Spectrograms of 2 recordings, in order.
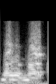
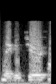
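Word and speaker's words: Megaguirus: I always thought it was Mega Mare. I don't know why. That's kind of how I always pronounce it. And then when I heard it's Mega Jiris, I'm like, oh, that makes better sense.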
